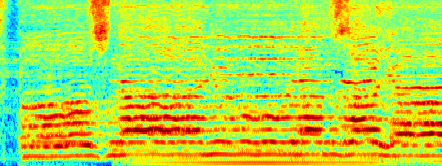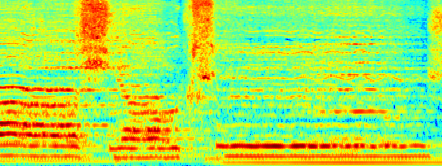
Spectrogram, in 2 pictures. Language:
Polish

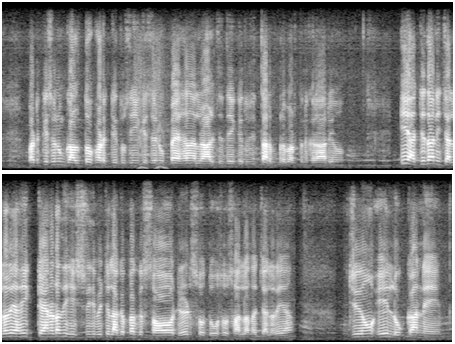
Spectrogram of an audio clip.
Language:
Punjabi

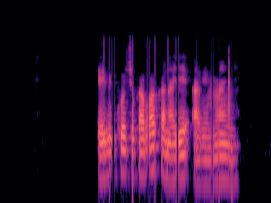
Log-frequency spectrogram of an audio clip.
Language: Ganda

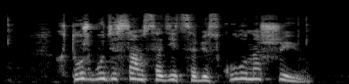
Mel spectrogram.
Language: Belarusian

